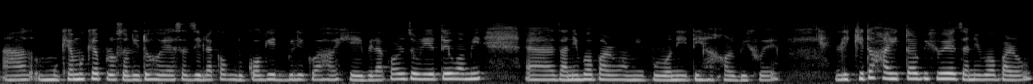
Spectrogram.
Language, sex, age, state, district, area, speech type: Assamese, female, 18-30, Assam, Lakhimpur, rural, spontaneous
